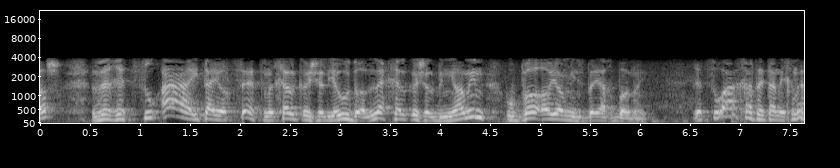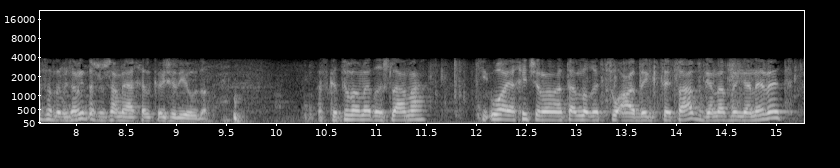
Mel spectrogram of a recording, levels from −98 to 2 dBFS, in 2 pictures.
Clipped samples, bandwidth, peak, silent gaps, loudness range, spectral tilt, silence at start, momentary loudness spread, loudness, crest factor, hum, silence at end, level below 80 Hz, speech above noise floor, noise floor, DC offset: under 0.1%; 4 kHz; -12 dBFS; none; 4 LU; -10.5 dB/octave; 0 s; 9 LU; -25 LUFS; 14 dB; none; 0.05 s; -64 dBFS; 28 dB; -53 dBFS; under 0.1%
